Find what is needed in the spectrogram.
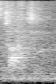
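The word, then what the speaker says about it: chachi (チャーチ): We use the word chachi, or church, in the Japanese pronunciation is chachi.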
